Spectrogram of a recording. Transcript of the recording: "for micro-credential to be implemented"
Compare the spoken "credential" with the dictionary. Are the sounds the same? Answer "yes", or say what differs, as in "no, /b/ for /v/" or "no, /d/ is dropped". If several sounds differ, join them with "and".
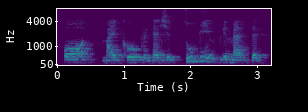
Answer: no, /n/ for /l/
